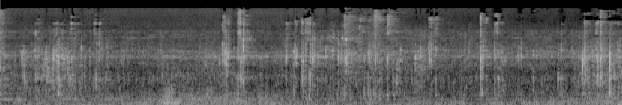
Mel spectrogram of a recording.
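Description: Mountain bike rolling down a rough trail: a steady rumble of tyres and wind on the microphone, with irregular clicks and rattles of the bike over stones and roots.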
